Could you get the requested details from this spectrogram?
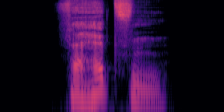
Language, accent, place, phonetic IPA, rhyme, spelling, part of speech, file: German, Germany, Berlin, [fɛɐ̯ˈhɛt͡sn̩], -ɛt͡sn̩, verhetzen, verb, De-verhetzen.ogg
- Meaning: to incite (hate)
